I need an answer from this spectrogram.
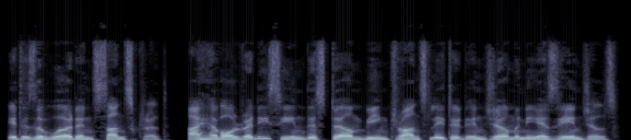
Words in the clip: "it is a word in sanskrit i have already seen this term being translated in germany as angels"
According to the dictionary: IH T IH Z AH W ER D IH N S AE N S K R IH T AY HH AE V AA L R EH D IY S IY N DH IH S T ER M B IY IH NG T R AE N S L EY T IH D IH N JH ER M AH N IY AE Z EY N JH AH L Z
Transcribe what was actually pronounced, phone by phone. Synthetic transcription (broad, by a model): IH T IH Z AH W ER D IH N S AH N S K R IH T AY HH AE V AA L R EH D IY S IY N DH IH S T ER M B IY IH NG T R AE N S L EY T IH D IH N JH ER M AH N IY AE Z EY N JH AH L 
